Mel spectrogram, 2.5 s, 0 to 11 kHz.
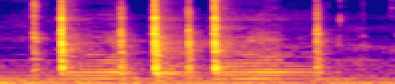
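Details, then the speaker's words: Abandoned 1980s Snapper riding mower, jump-started with 50 amp boost: sharp, irregular clicks about two a second with no cranking or turnover; starter not turning, suspected stuck starter needing a whack. "Sounds like the starter needs to get whacked."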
